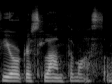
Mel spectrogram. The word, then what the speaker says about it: Yorgos Lanthimos: I'm a big fan of Yorgos Lanthimos.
